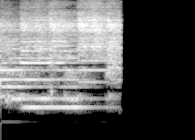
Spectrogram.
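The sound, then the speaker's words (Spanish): A phone ringtone signals an incoming late-night call: one bright, steady electronic melody that sounds loud for just under a second, then cuts off abruptly into silence. “Me llamó mi hermano a esta hora, o sea, aló.”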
